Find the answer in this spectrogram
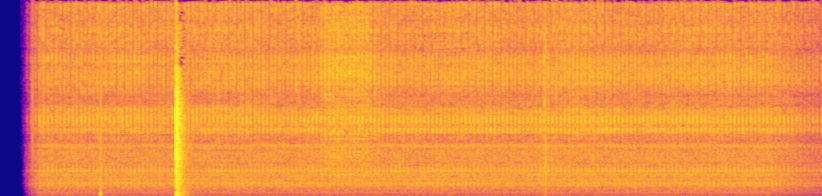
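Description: Logo-sting sound effect: a sustained rushing sound with a faint hit about a second in and a sharp impact just under two seconds in, slowly fading toward the end.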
